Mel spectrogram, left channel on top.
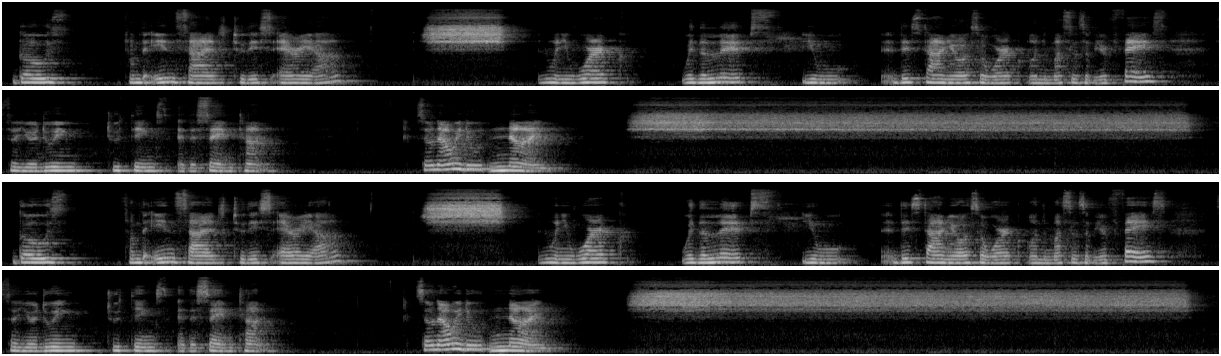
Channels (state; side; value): normal; both; correlation 0.61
